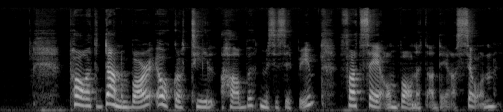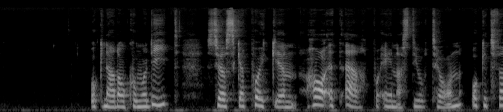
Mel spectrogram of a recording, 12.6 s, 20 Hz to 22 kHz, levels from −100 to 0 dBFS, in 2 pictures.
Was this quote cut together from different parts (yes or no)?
no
